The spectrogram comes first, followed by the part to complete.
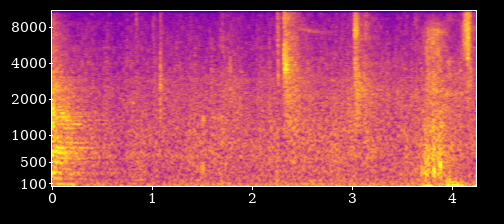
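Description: Quiet room noise with a few faint, short taps about two, three and nearly four seconds in: footsteps on a concrete floor.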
